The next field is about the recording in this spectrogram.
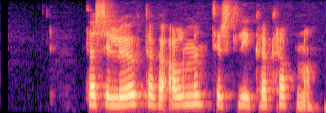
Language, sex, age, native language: Icelandic, female, 30-39, Icelandic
